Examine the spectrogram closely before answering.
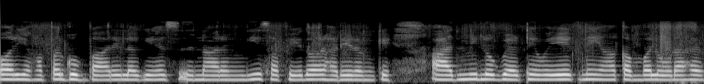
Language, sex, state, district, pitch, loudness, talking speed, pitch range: Hindi, female, Bihar, Kishanganj, 220 Hz, -15 LUFS, 195 wpm, 215-230 Hz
